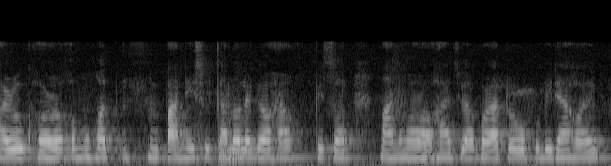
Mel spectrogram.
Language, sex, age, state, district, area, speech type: Assamese, female, 18-30, Assam, Biswanath, rural, spontaneous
